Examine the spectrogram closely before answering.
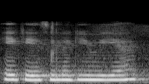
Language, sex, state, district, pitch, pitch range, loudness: Hindi, female, Uttar Pradesh, Shamli, 215 Hz, 210-220 Hz, -11 LUFS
